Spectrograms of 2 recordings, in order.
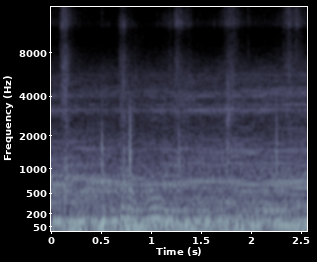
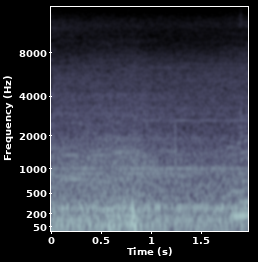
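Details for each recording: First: Running Carrier Gemini outdoor HVAC condenser: a loud, rough, rumbling drone with scattered rattles and clatter; sounds bad, cause unknown. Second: Four new Goodman condenser units outdoors, two running: low even hum with soft fan rush, no rattles or knocks; normal running.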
